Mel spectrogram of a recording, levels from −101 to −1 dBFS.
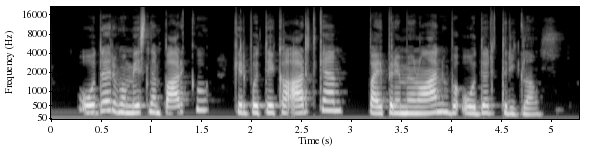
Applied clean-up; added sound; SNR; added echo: classical method spectral subtraction.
